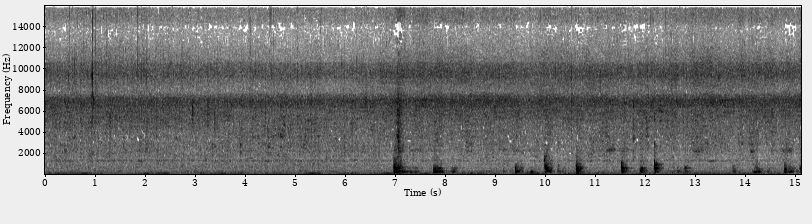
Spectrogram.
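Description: Chopped onions and tomatoes sizzling in oil in a non-stick kadai, a steady hiss. From about seven seconds in, a wooden spatula knocks and scrapes against the pan at an uneven pace as the masala is stirred.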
